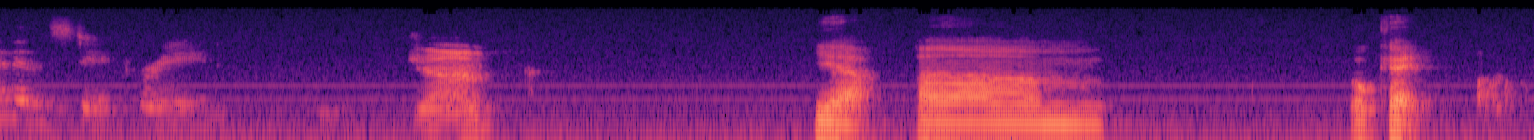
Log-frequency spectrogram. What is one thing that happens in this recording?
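A middle-aged man speaks over an online call, in short phrases.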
